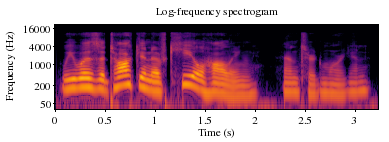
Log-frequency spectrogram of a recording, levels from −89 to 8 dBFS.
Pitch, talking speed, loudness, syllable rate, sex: 140 Hz, 165 wpm, -18 LUFS, 5.0 syllables/s, male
